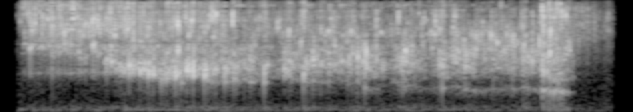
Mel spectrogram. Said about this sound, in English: So pour yourself a cup of tea and get comfortable.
